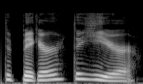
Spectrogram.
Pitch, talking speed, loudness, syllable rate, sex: 200 Hz, 165 wpm, -16 LUFS, 4.0 syllables/s, female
